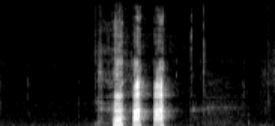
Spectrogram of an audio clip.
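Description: A young man laughs loudly and close to a microphone.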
